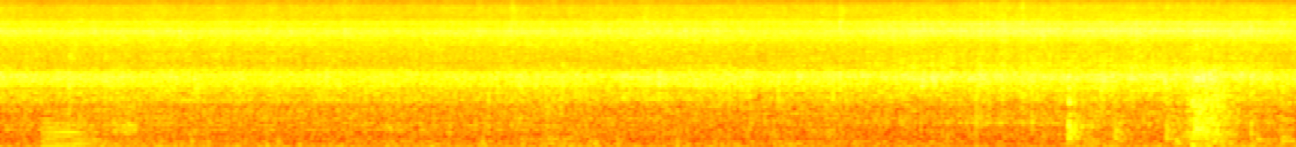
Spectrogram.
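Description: Flour-coated fermented pork (som ton) deep-frying in a wok of hot oil: a steady sizzle.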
